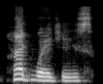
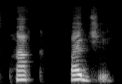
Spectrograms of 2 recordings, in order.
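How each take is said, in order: First: The first syllable is said as 'pud'. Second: The first syllable is said as 'puck'. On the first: The speaker calls it wrong. "I called them Pudwedgies" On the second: The speaker calls it right. "but it's Puck Budgie"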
